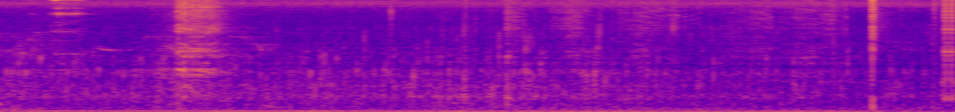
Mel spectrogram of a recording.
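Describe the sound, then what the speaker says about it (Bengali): A pot of mung dal with fish head bubbles at a low simmer, with faint popping and a few sharper clinks and splashes over a quiet, steady background. "আমি ডালটা ফুটে উঠেছে"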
